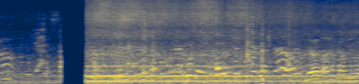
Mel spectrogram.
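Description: Lamb hamburgers frying on a Kashgar street: a dense, steady sizzle fills the scene after a brief cut to silence, with a faint tonal hum and a voice speaking intermittently over it.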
